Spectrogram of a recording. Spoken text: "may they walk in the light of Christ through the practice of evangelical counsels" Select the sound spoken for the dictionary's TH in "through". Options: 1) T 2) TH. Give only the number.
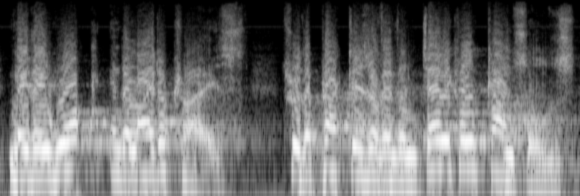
2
